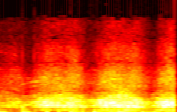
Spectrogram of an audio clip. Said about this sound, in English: this was a scene a short time ago as riot police used pepper spray, tear gas, and rubber bullets to hold back a surge of protesters trying to storm the territory's main government complex.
